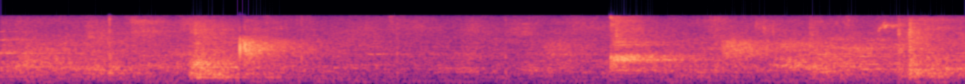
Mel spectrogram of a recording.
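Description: Pool balls clack together on a table.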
